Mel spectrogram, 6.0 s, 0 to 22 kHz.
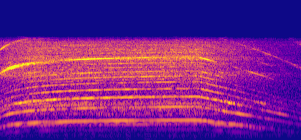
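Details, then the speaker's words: BULL BL0900 electric wood planer (220 V, 500 W, 16,000 rpm no-load) running unloaded: steady high whine at full speed with no rattle or grinding, then a smooth coast-down. Normal no-load running. "Suaranya cukup mantap, kan? Sangat menyenangkan mendengarnya. Ini lancar. Tidak ada suara bising yang mengganggu."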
